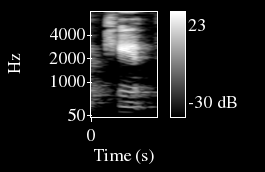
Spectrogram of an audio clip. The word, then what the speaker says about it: can't: It's stressed. So the negative is the important word. We pronounce it with the a sound. I can't go. I can't do it. And the t. The t is a stop t. So you don't hear t.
